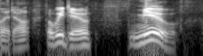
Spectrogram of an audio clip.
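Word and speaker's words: μ: Mu. Pronounced mu, like a cat.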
